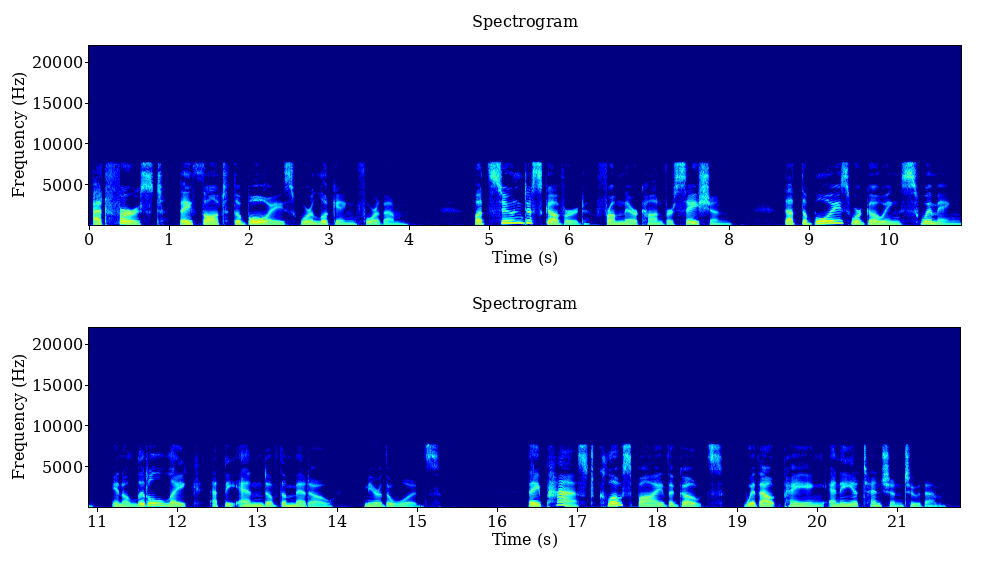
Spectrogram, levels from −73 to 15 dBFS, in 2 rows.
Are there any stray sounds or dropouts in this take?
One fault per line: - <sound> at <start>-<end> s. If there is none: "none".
none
